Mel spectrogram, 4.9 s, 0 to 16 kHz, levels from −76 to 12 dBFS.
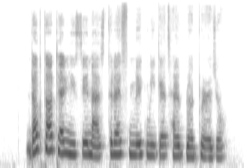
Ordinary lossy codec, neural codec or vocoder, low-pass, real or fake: none; codec, 44.1 kHz, 2.6 kbps, DAC; 14.4 kHz; fake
